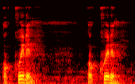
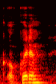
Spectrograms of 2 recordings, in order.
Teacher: The L is pronounced more like an R, Oquidim, and the IN is more oftenly pronounced as I am.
